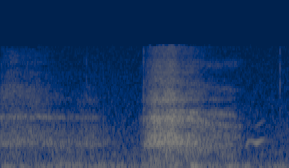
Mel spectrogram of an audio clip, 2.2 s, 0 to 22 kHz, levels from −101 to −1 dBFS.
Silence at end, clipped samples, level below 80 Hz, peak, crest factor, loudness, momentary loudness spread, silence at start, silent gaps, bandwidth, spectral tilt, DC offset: 0 s; under 0.1%; -70 dBFS; -36 dBFS; 20 dB; -55 LUFS; 18 LU; 0 s; none; 8.2 kHz; -3.5 dB/octave; under 0.1%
